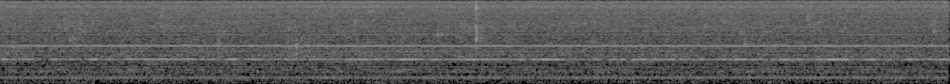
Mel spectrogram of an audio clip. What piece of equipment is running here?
pump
